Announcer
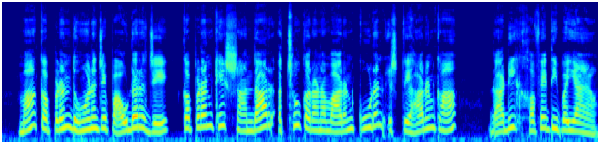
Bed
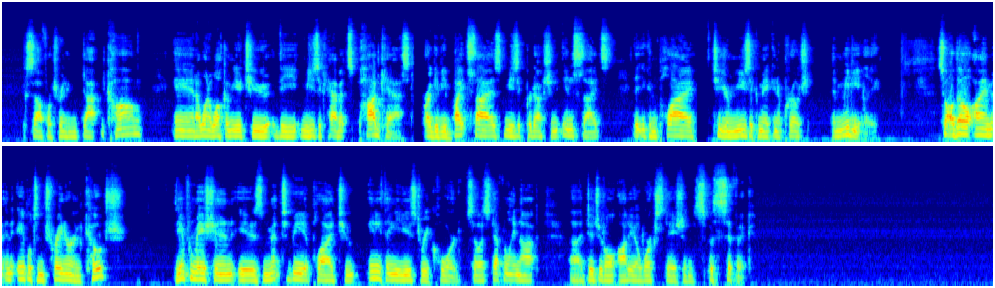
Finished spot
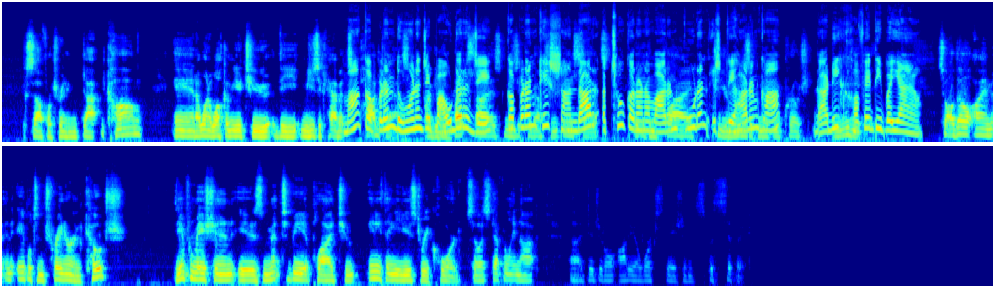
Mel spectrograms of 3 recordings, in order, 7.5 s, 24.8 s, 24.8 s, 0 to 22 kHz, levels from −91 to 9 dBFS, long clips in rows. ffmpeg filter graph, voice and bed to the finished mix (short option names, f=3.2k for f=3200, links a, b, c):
-filter_complex "[0:a]adelay=4050,volume=1dB[a];[1:a]volume=4.5dB,afade=t=out:st=4.09:d=0.34:silence=0.398107,afade=t=in:st=12.16:d=1.12:silence=0.473151,afade=t=out:st=17.78:d=1.92:silence=0.0446684[b];[a][b]amix=inputs=2:normalize=0"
